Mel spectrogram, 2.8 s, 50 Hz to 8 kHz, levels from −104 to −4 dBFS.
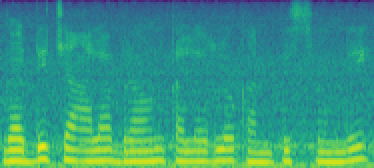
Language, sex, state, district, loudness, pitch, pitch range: Telugu, female, Telangana, Mahabubabad, -16 LUFS, 185 Hz, 180-195 Hz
